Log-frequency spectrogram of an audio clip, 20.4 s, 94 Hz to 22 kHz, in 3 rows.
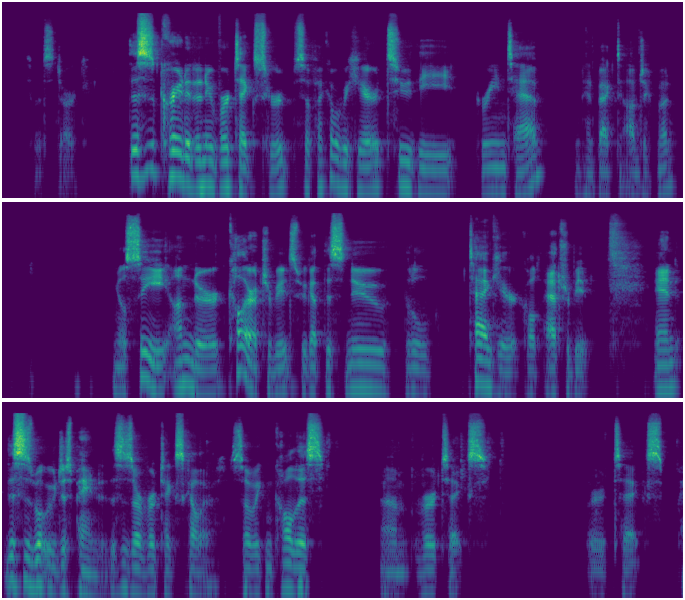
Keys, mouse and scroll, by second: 0.2 click, 0.6 click, 0.9 click, 5.6 click, 8.7 click, 15.6-20.4 drag, 16.5 BackSpace, 16.6 BackSpace, 18.1 BackSpace, 18.2 BackSpace.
